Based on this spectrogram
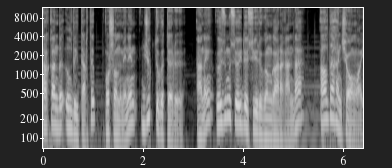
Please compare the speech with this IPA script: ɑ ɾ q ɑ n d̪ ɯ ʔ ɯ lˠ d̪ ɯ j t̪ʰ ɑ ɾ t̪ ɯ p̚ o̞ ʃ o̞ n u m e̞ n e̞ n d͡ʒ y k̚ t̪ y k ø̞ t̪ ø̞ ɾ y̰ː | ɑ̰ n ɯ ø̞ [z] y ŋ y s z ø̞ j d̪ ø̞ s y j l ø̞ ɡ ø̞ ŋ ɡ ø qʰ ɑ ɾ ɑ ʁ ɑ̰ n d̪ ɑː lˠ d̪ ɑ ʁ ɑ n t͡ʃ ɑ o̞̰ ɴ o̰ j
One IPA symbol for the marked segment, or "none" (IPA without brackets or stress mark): z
